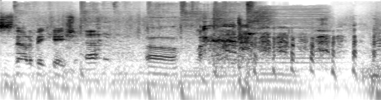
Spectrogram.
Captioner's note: chuckling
